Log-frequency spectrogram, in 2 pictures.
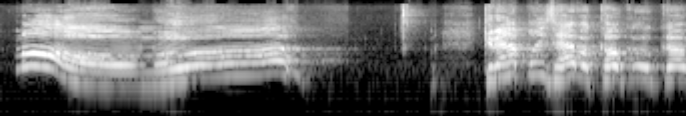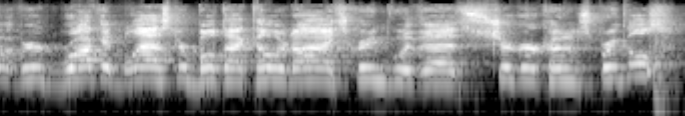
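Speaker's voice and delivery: put-on high, drawn-out begging child voice; pleading little child. Little girl begging her mom for cookies, drawn-out pleading. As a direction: stretch it out like a small kid begging.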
